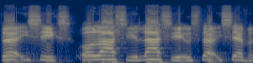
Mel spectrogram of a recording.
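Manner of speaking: put-on old English accent. Repeating a quote for viewers to name its source: English accent. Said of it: "Got the old English accent".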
